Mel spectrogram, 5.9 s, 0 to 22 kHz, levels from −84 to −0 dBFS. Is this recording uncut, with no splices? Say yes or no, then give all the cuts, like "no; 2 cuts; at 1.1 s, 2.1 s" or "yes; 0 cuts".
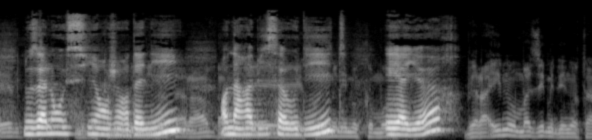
no; 1 cut; at 2.2 s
